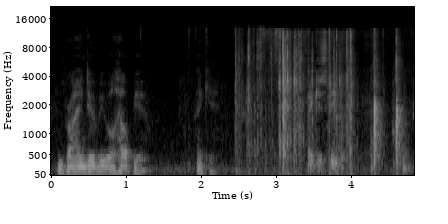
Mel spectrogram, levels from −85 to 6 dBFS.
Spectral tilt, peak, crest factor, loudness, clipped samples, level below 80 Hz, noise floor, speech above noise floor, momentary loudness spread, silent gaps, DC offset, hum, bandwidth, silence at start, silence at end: -3.5 dB/octave; -12 dBFS; 28 dB; -39 LUFS; under 0.1%; -64 dBFS; -61 dBFS; 22 dB; 15 LU; none; under 0.1%; none; 13 kHz; 0.05 s; 0 s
